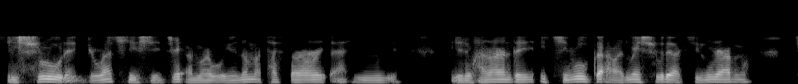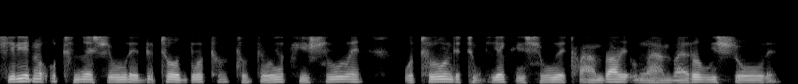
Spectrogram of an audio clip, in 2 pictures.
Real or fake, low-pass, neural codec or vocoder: fake; 3.6 kHz; codec, 16 kHz, 1 kbps, FreqCodec, larger model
